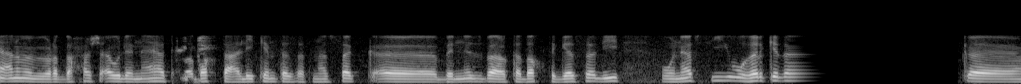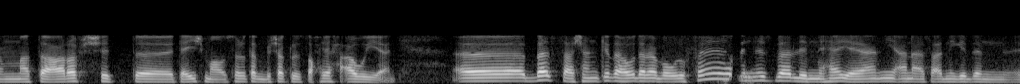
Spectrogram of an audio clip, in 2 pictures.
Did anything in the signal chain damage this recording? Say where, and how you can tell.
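Yes. There is speech suppressed in double talk, at 1.72 to 1.93 s and again at 17.50 to 17.64 s. This is call processing. The talker dips by about 15 dB in the first spot and about 25 dB in the second, for roughly two tenths of a second the first time and about 0.15 s the second. The likely cause is the echo canceller turning everything down while both sides spoke. A network loss would remove the audio outright, but here the level sags and then recovers.

The other side's voice leaks through in the same two places, at 1.78 to 2.17 s and 17.48 to 17.56 s. It sits about 20 dB below the talker. This is also call processing: the loudspeaker sound likely got past the echo canceller into the microphone. Unlike crosstalk in analogue wiring, it shows up only in these brief scraps, right where the double-talk suppression occurs, rather than as a steady bleed.

A long network dropout runs from 7.90 to 9.59 s and loses about 1.7 s of audio. 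For roughly a third of a second the receiver extends the last sound as a fading buzz. Then about 1.3 s of silence follows before the audio resumes, with the lost part never played. The concealment tail followed by a clean jump likely points to packets that never arrived, not a buffer underrun in a driver. Throughout the clip, nothing is present above 4 kHz, which fits the 64 kbps G.711 call codec.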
